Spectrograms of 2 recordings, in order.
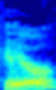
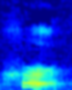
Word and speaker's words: her: her h e are we don't say hair we say her I love her I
